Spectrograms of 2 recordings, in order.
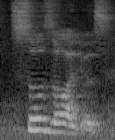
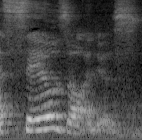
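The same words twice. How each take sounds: First: Sus olhos with a plain soos; slowly, sus as SOOZ in sus olhos; students' mistake. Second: Slow seus olhos with eh-oo in seus; correct version. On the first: Teacher quotes Spanish-speaking students, mistaken sus olhos. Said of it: "my students always say". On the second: Teacher confirms co-host's try, slow correct seus olhos. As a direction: draw out seus as SEH-ooz before olhos. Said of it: "But the word is seus". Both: Shown as a demonstration.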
